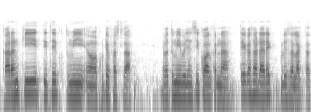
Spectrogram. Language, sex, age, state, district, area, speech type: Marathi, male, 30-45, Maharashtra, Thane, urban, spontaneous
